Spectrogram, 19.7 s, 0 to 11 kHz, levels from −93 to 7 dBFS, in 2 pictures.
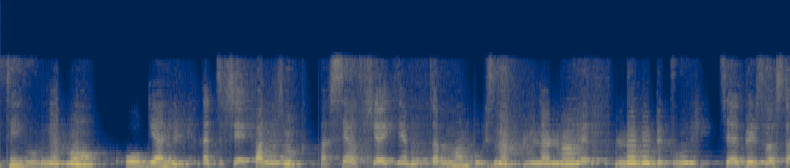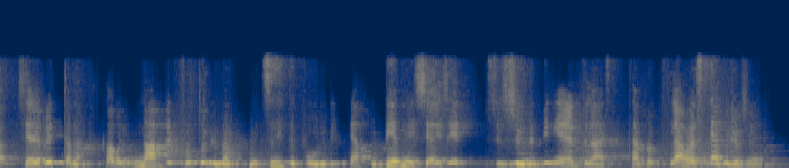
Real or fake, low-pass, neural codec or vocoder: fake; 7.2 kHz; codec, 16 kHz, 0.5 kbps, X-Codec, HuBERT features, trained on general audio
